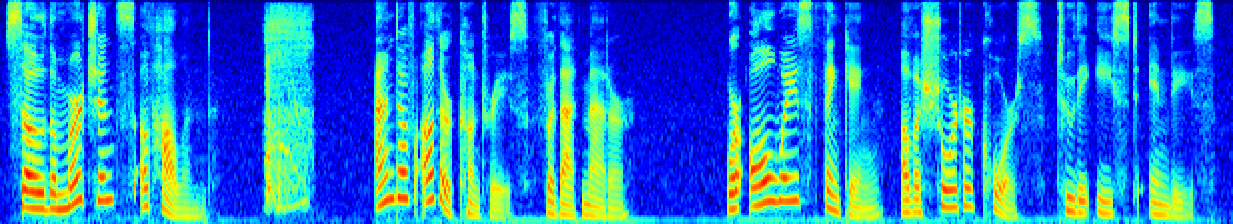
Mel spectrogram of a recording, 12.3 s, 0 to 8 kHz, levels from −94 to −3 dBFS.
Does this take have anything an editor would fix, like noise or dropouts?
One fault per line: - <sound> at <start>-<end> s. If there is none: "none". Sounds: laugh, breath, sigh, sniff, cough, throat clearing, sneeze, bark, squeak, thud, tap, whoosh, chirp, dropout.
- sniff at 2.6-3.2 s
